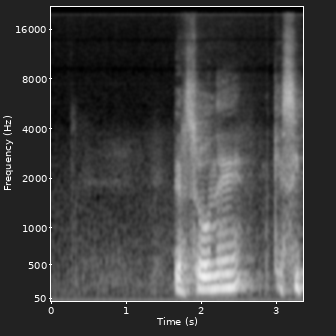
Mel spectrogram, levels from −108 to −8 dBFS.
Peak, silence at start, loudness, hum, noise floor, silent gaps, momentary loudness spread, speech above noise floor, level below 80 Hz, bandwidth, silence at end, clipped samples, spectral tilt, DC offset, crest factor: -6 dBFS; 1.65 s; -21 LUFS; none; -62 dBFS; none; 15 LU; 43 dB; -74 dBFS; 19.5 kHz; 0 s; under 0.1%; -5.5 dB/octave; under 0.1%; 18 dB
